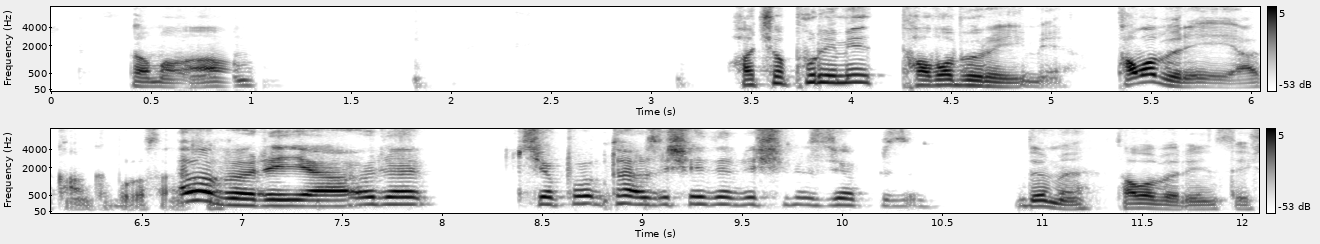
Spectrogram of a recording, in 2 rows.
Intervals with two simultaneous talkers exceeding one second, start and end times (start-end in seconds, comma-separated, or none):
none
